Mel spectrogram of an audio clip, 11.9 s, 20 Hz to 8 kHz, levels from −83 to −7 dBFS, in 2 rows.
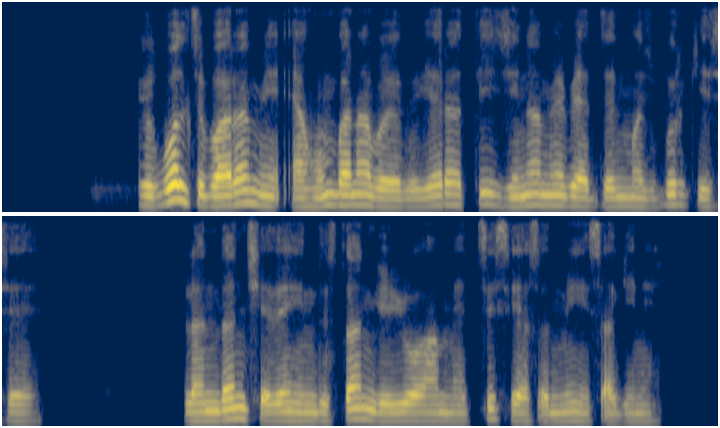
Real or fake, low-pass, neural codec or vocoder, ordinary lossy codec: real; 7.2 kHz; none; Opus, 16 kbps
